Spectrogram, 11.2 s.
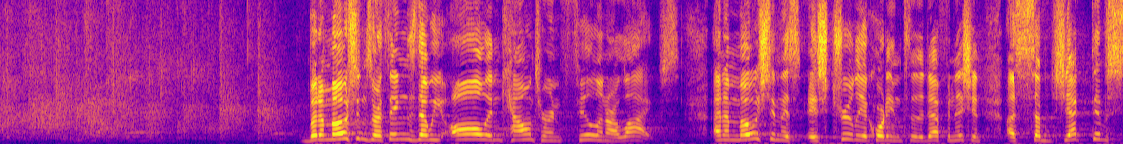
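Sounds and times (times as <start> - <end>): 
group clapping: 0.0 - 3.0
speech: 3.0 - 11.2.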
